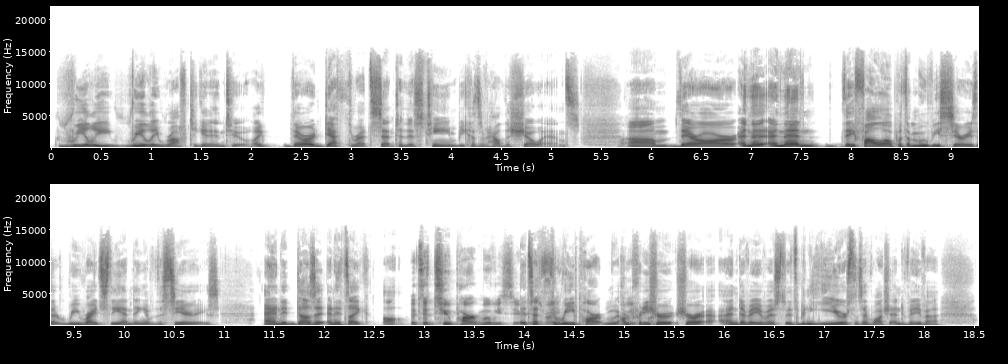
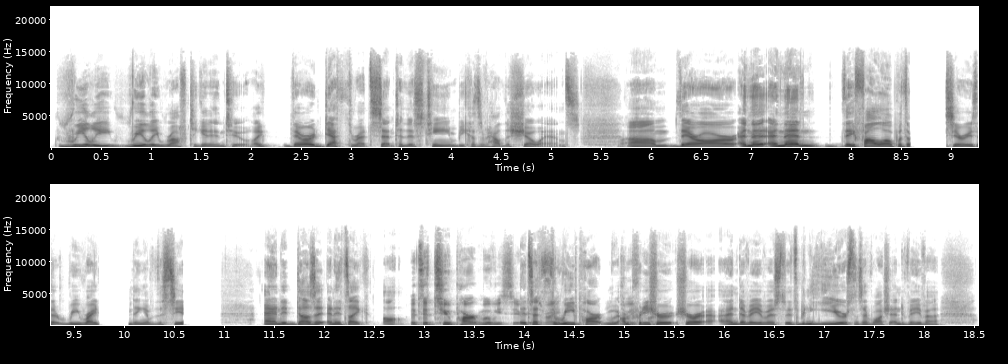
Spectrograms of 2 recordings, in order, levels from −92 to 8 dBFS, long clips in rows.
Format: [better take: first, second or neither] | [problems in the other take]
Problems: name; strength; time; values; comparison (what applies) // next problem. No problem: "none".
first | audio cutting out; at 8.5 s, at 10 s and at 11 s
